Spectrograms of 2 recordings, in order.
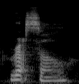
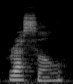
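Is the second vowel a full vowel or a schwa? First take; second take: schwa; schwa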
